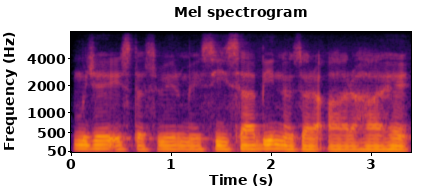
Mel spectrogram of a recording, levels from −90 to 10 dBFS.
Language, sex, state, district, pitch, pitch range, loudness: Hindi, male, Arunachal Pradesh, Lower Dibang Valley, 90 Hz, 90-95 Hz, -16 LUFS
